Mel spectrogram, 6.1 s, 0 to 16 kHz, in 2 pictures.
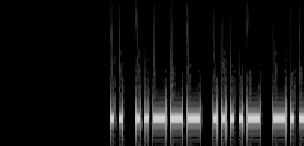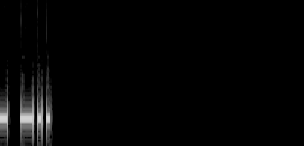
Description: Morse code, heard as a keyed tone, about 28 wpm, 690 Hz. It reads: I24KD
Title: Code Groups - 5 Letter:Numbers - 28wpm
